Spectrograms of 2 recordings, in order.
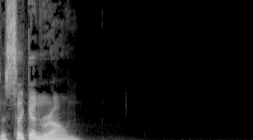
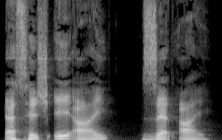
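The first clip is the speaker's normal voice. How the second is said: ordinary talk, nothing marked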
